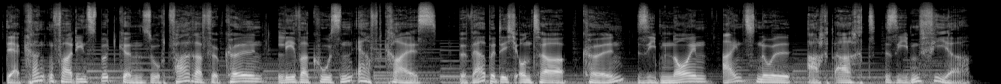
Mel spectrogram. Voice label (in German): Funkspot; KFD Fahrdienst Büttgen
